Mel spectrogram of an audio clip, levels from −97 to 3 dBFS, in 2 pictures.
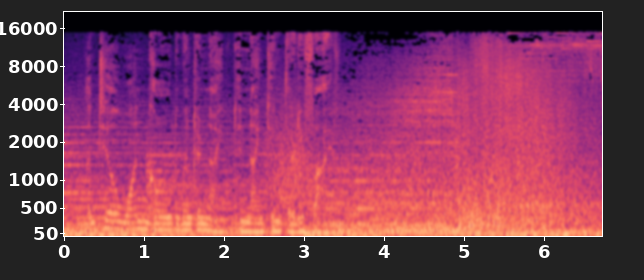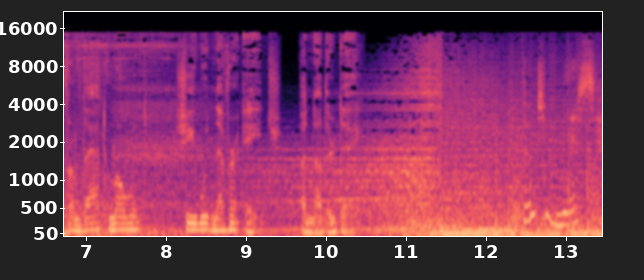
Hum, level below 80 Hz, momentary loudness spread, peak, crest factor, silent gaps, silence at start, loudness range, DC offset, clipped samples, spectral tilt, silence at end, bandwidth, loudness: none; -20 dBFS; 6 LU; -4 dBFS; 10 dB; none; 0 s; 2 LU; under 0.1%; under 0.1%; -5.5 dB/octave; 0 s; 15.5 kHz; -16 LUFS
